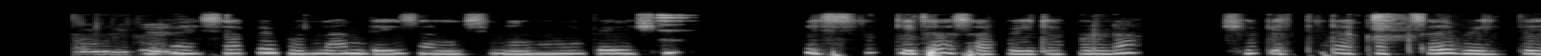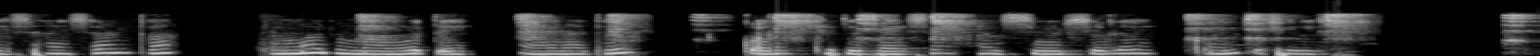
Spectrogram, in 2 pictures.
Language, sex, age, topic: Gamo, female, 18-24, government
